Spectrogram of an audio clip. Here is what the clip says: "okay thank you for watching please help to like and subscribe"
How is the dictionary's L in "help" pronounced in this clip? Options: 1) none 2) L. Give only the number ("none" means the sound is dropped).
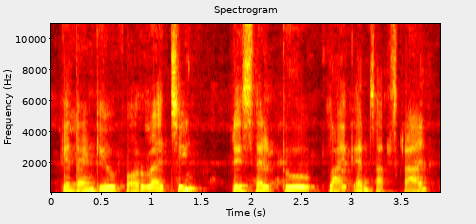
2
